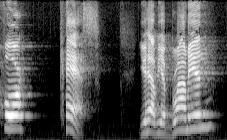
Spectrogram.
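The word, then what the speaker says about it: Brahmin: cast you have your brammen now emphasize Min i n Bram men for there's Brahman and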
